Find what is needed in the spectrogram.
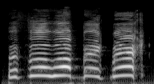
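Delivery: very high curious train voice; little train Puffer. Acted. Puffer asks Big Mac, high and curious. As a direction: ask in the chirpy engine voice.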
